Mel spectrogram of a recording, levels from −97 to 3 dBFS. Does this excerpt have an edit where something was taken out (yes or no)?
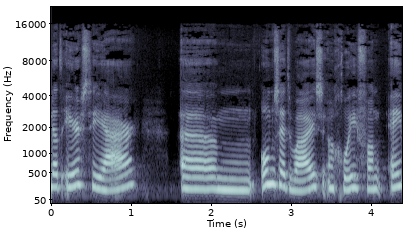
no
